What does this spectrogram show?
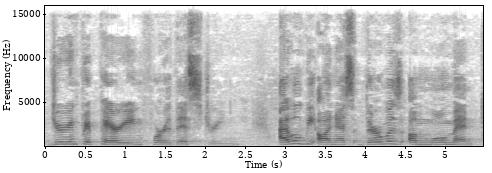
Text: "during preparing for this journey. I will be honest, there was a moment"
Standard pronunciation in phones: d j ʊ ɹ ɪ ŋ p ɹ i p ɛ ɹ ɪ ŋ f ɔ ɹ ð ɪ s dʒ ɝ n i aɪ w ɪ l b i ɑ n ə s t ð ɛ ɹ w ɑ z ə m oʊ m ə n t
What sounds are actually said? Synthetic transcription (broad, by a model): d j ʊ ɹ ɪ ŋ p ɹ i p ɛ ɹ ɪ ŋ f ɔ ɹ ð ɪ s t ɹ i aɪ w ɪ l b i ɑ n ə s t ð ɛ ɹ w ɑ z ə m oʊ m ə n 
